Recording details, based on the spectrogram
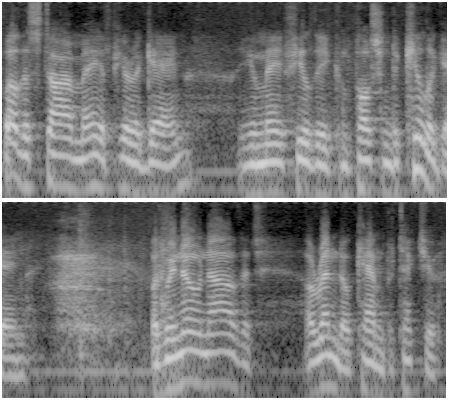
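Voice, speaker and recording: A man playing a solemn, occult-minded cousin in a gothic TV soap, speaking in a measured, formal way. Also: lowish voice, close to an everyday voice, rough recording. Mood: grave, reassuring. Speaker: actor in a TV serial. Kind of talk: gothic soap opera acting. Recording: old TV soundtrack, faint noise.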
